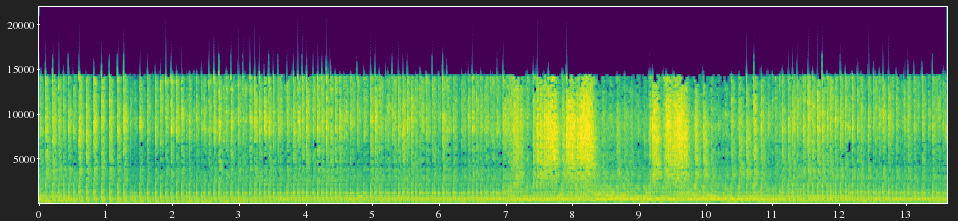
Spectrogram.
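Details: Yamaha DTR 125 two-stroke, first start after fitting unrestricted Gilera SC CDI, new seals, 240 main jet, powervalve fully open, Big One exhaust; crisp ringing burble climbing and falling cleanly with throttle blips, no misfire or knock: normal idle and revving.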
